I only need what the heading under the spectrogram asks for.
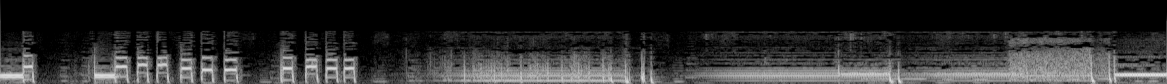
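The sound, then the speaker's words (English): Touch-tone telephone dialing: a quick run of many beeps in two bursts, followed by longer sustained electronic tones on the line. “Oops. I dialed the wrong thing.”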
